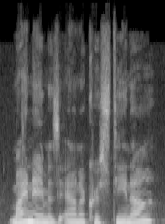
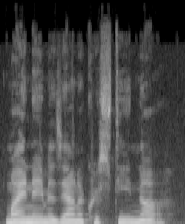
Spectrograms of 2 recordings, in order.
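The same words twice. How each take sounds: First: The pitch rises at the end. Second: The pitch falls at the end. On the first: The speaker sounds unsure and weak. The speaker calls it wrong. "It sounds weak because I'm going up at the end of every sentence" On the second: The speaker sounds confident. The speaker calls it right. "When you choose to finish neutral or down"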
